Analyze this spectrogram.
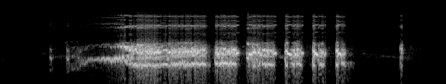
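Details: Hen red junglefowl calling, used as a decoy: a soft lead-in, then a long rising nasal note that becomes a loud harsh cackle, ending in six quick choppy notes and a final faint click.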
